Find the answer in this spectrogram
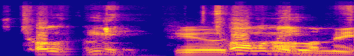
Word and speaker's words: Ptolemy: Ptolemy. Ptolemy. Ptolemy. The P is silent.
